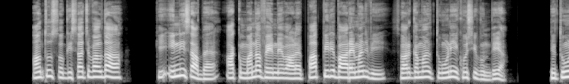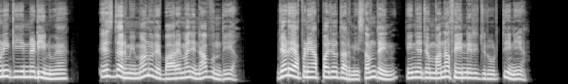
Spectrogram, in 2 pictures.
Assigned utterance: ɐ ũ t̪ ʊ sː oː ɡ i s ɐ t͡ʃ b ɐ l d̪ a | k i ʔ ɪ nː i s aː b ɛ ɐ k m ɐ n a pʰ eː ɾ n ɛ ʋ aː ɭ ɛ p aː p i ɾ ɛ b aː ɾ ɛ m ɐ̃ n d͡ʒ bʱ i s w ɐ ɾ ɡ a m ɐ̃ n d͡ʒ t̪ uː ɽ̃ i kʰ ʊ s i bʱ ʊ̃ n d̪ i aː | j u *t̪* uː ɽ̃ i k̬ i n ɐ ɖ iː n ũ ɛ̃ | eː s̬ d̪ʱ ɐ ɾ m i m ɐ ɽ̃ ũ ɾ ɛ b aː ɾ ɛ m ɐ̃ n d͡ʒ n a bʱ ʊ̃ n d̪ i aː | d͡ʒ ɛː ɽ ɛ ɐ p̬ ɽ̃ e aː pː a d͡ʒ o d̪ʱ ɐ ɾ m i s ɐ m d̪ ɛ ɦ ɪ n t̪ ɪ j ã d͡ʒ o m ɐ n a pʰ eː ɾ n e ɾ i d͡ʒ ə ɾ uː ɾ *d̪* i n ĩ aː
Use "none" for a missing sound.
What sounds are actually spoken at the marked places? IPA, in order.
t̪, t̪

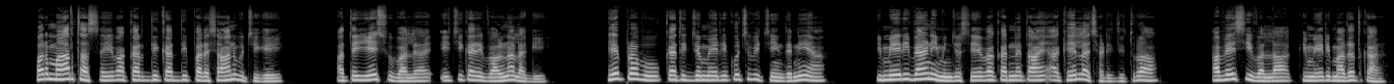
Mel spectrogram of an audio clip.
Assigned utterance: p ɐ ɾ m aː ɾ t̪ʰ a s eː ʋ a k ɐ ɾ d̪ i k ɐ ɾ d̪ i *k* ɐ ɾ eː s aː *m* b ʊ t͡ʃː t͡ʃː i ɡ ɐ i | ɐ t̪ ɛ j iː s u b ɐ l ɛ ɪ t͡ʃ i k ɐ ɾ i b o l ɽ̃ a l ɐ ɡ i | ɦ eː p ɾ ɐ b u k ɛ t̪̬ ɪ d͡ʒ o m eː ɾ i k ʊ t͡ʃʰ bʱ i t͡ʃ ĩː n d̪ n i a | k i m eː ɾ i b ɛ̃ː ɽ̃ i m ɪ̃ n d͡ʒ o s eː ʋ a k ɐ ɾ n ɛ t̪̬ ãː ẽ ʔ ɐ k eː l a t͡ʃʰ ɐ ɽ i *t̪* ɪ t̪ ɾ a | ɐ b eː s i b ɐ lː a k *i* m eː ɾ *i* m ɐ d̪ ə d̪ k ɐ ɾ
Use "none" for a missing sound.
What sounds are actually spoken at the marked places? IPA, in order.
p, n, d̪, i, i

